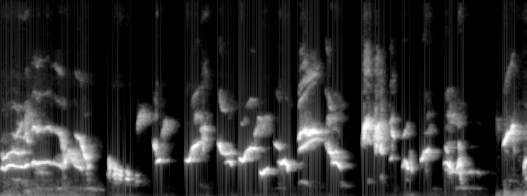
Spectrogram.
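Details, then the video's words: Song of the Oriental magpie-robin (murai kampung, kacer): a loud opening warble, then a stream of short bright whistles and twittering notes jumping between pitches. "Oriental Magpie Robin Singing | Suara Burung Murai Kampung | Bunyi Kacer"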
